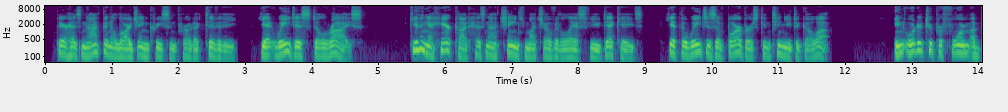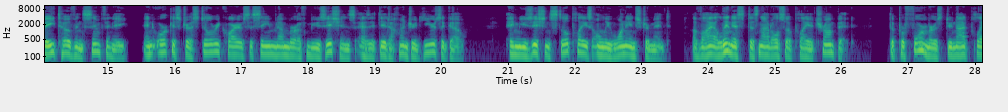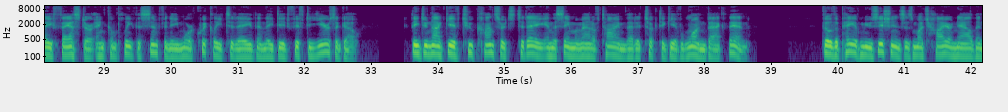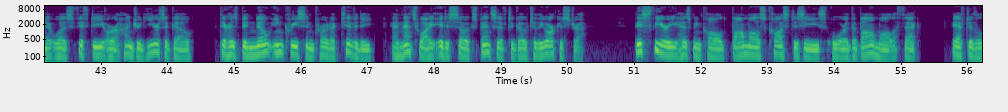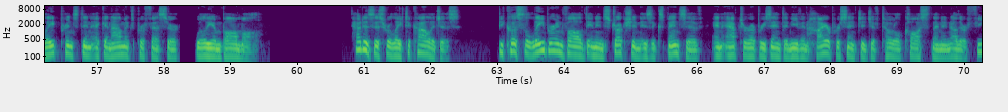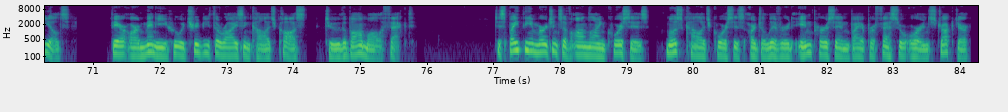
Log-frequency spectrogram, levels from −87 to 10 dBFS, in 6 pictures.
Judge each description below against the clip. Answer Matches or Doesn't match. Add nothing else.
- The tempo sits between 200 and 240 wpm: Doesn't match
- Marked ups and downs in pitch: Doesn't match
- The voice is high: Doesn't match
